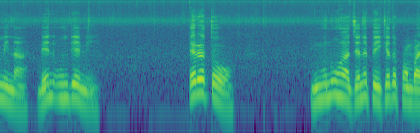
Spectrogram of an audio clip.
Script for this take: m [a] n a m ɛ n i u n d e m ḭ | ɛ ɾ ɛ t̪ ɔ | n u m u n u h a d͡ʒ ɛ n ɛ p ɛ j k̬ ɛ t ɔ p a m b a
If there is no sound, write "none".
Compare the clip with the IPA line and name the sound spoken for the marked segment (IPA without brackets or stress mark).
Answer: i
